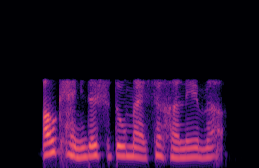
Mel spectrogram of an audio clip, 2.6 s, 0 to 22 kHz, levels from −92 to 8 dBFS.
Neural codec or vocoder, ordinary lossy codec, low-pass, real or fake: codec, 16 kHz in and 24 kHz out, 0.4 kbps, LongCat-Audio-Codec, two codebook decoder; none; 3.6 kHz; fake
